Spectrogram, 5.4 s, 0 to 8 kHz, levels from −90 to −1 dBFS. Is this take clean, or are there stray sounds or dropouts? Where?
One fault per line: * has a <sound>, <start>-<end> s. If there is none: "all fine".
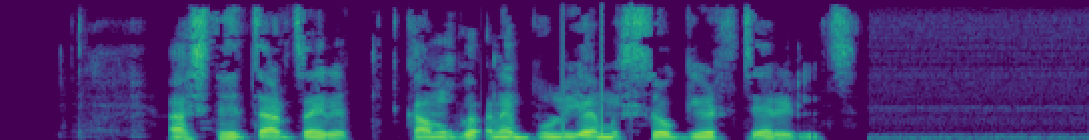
all fine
